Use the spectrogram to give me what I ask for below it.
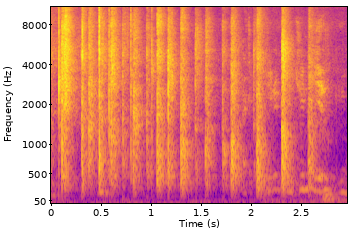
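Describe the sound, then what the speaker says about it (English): A small audience at a Smash Bros esports event claps in distinct, uneven bursts, close and fairly sparse, with a voice briefly near the end. "Give him a round of applause"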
